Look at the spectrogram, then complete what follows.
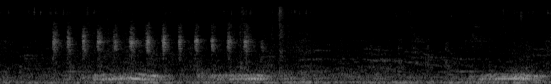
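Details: Young homing pigeons hand-fed and being accustomed to a whistle give low, soft, rough grunting calls in three bursts, with rapid clicking pecks during feeding.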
